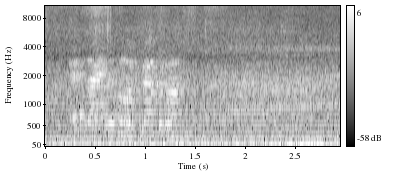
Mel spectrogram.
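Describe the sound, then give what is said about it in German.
Steady rumble of a Berlin S-Bahn commuter train ride heard from inside the carriage, travelling to the Zehlendorf district and the Mexikoplatz stop, with muffled voices briefly rising over the continuous low drone. “Ich fahre mit der S-Bahn ins Nobelviertel Zehlendorf, Haltestelle Mexikoplatz.”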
